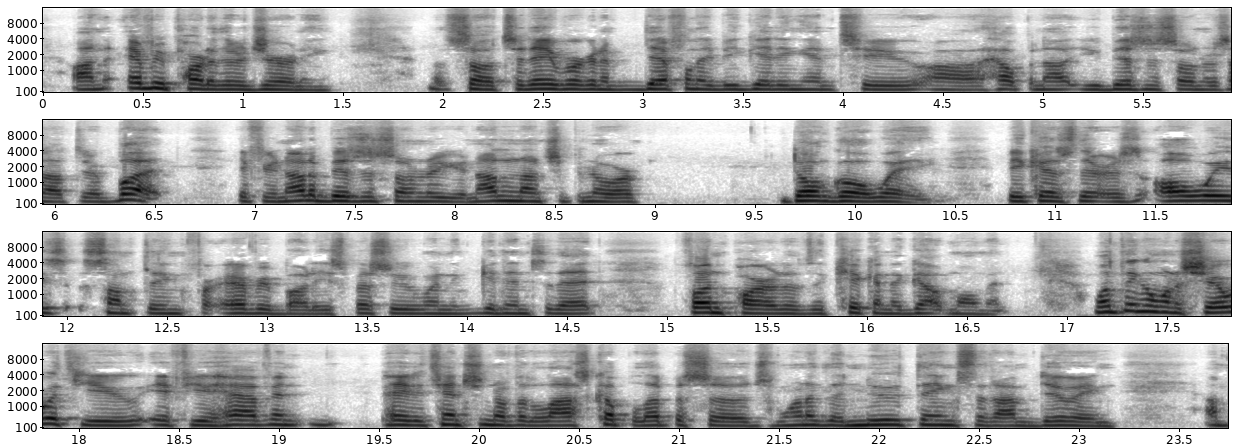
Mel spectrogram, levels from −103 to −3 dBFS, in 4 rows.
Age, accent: 40-59, American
